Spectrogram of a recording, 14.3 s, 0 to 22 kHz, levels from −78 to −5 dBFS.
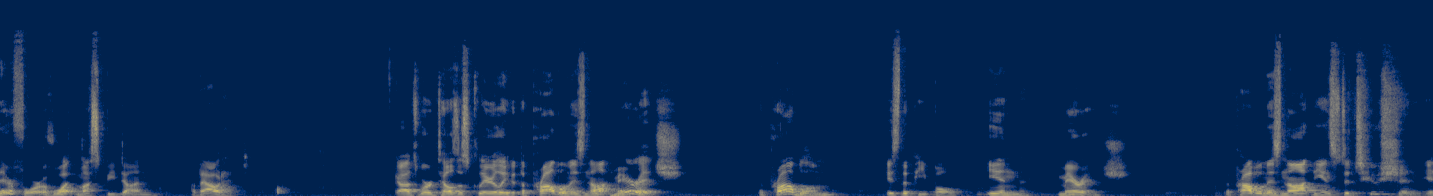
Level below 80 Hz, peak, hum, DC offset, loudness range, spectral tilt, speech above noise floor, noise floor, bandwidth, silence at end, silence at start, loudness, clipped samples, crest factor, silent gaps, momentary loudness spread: -74 dBFS; -8 dBFS; none; under 0.1%; 6 LU; -3 dB/octave; 43 dB; -71 dBFS; 19 kHz; 0 s; 0 s; -28 LUFS; under 0.1%; 22 dB; none; 19 LU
